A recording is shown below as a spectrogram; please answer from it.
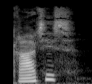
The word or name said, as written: gratis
